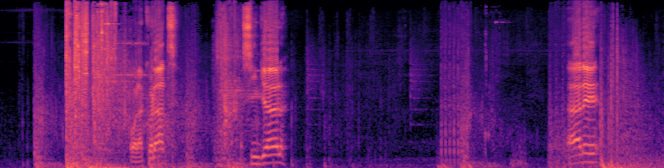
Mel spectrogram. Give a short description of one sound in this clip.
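Shotgun blasts ring out in a game.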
